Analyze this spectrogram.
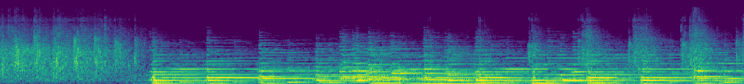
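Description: Applause tailing off, then about two seconds in an instrumental introduction starts abruptly: keyboard music with held chords and a bass line, joined later by a steady beat about twice a second, opening a Romanian folk-song arrangement before the singing comes in.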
